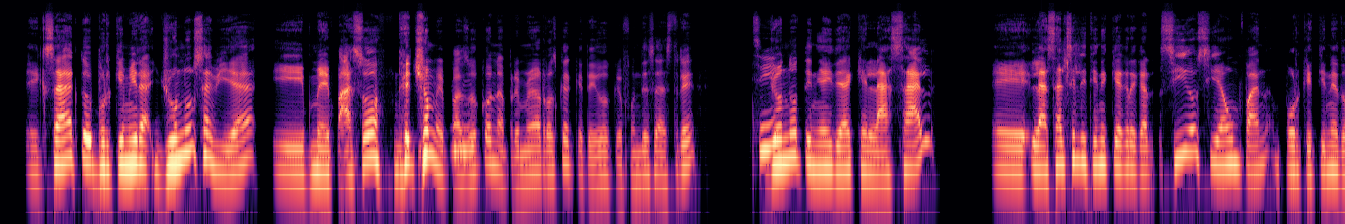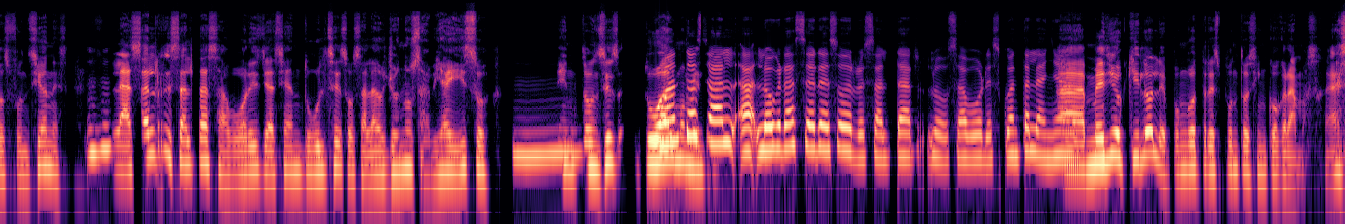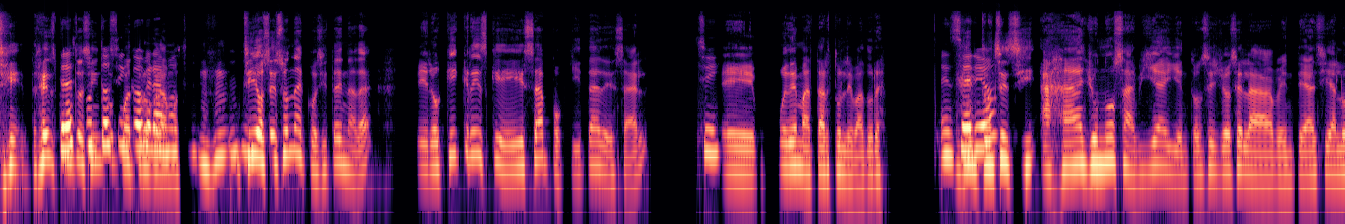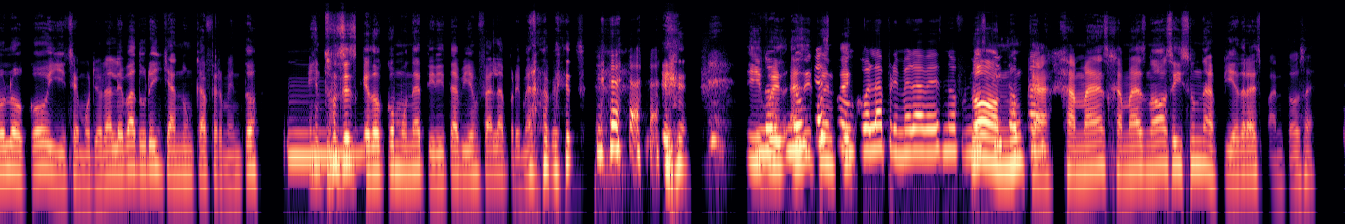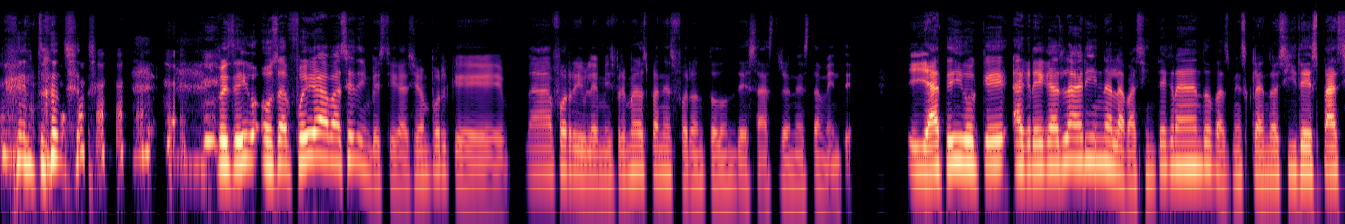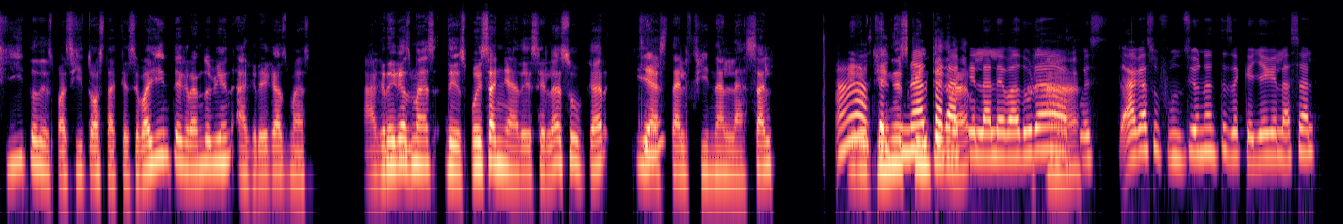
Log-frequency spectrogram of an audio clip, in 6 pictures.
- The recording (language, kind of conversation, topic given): Spanish, podcast, Cómo empezaste a hacer pan en casa y qué aprendiste
- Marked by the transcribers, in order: chuckle; chuckle; laugh; chuckle; laugh; other noise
